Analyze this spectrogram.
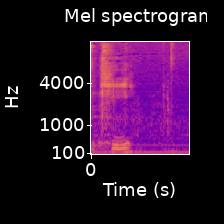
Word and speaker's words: quay: out a plan C is a new key not only Quay how I used to pronounce it go I have that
